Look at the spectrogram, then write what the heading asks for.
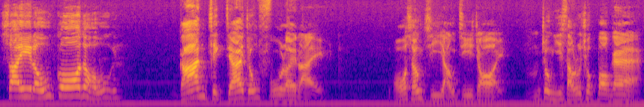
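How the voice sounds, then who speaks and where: An actor playing a boastful, scheming, worldly drug-running cousin in a radio drama. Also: male voice, fairly high pitch, animated, unhurried, pushed and bright, heavily acted. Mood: cocky, carefree. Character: swaggering, scheming drug-running cousin, a carefree womanizing man. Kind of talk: Cantonese radio drama acting.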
